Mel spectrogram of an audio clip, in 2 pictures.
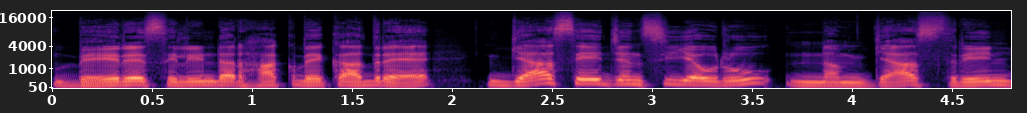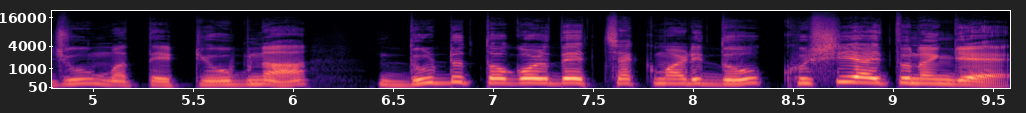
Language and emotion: Kannada, happy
